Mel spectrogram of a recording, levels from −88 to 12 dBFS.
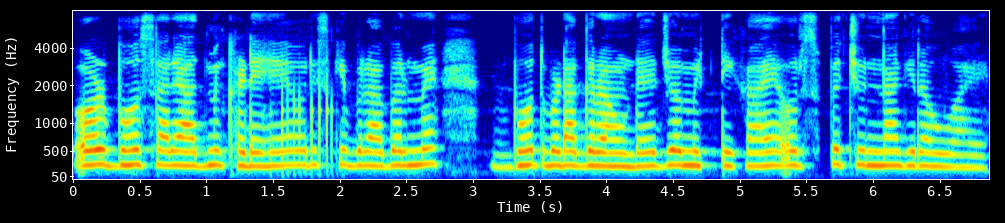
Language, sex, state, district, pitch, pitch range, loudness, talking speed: Hindi, female, Uttar Pradesh, Saharanpur, 250 Hz, 240-255 Hz, -16 LUFS, 210 wpm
